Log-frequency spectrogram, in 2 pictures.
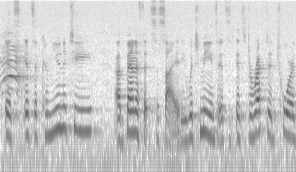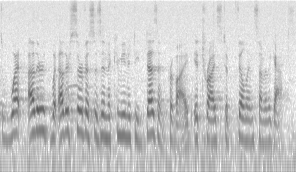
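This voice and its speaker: This woman has an American accent and a medium pitch. Her pace is moderate and her intonation fairly even. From US West, Oregon. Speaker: missionary. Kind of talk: church presentation.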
